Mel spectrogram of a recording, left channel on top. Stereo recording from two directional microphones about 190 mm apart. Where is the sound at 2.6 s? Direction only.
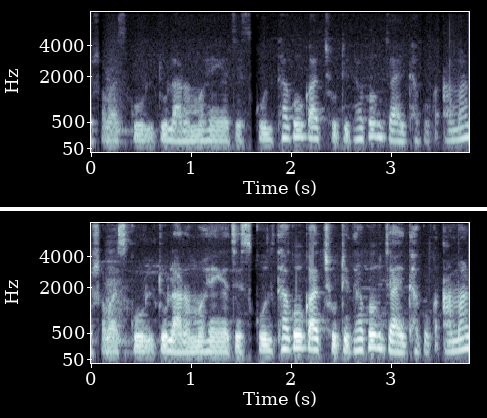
20° right (ahead or behind).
